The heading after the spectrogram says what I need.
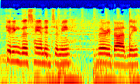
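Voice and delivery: ordinary talk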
